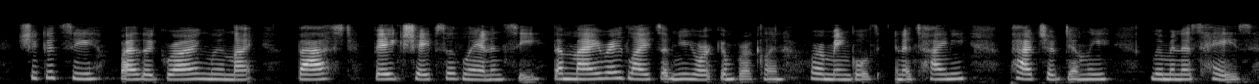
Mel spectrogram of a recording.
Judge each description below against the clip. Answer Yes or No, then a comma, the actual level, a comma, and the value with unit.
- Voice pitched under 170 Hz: No, high, 240 Hz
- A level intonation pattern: Yes, narrow, 1.6 semitones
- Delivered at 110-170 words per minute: Yes, average, 150 wpm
